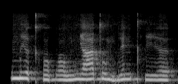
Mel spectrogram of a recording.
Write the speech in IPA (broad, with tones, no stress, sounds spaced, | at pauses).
m i˥˨ ə̯ kʰ o˩˧ b ɔː˩˧ w ɲ aː˧˥ t̪ u˧˩ m b e˧˥ n t̪ʰ i˩ ə̯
